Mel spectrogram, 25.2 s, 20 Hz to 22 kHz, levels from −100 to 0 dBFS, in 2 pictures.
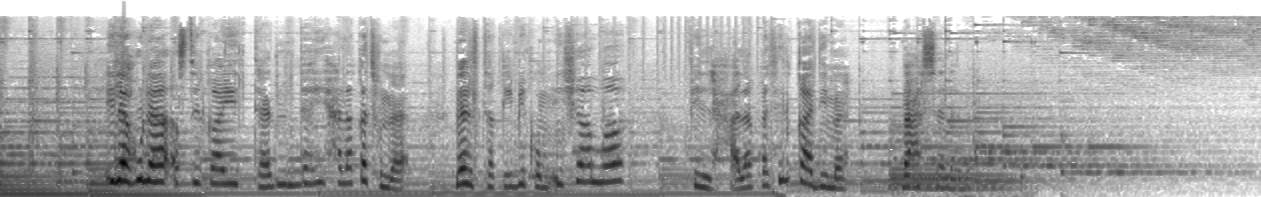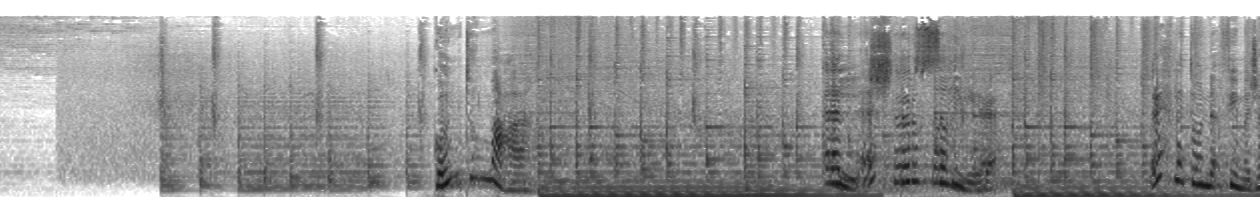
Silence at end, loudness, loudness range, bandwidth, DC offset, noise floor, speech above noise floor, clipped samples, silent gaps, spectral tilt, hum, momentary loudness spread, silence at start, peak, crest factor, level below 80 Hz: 0 s; -19 LUFS; 19 LU; 16 kHz; under 0.1%; -48 dBFS; 30 dB; under 0.1%; none; -4 dB/octave; none; 21 LU; 0 s; 0 dBFS; 20 dB; -32 dBFS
